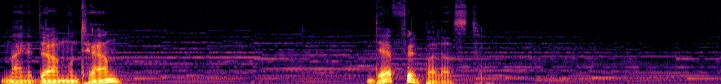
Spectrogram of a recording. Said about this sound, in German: vielen Dank für diesen wundervollen Jingle.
